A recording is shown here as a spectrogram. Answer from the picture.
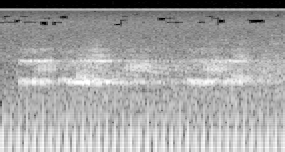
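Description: Birds chirping: a run of short, clear whistled notes at two or three pitches, over a steady low hum.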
